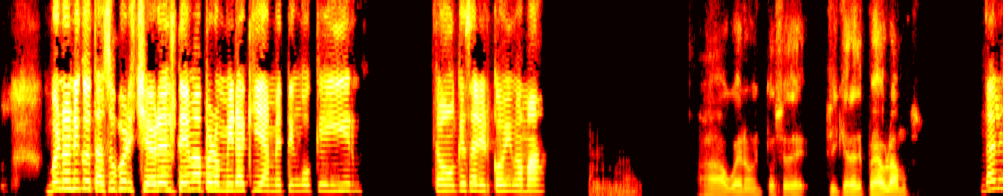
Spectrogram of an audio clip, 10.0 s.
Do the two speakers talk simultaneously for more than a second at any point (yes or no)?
no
